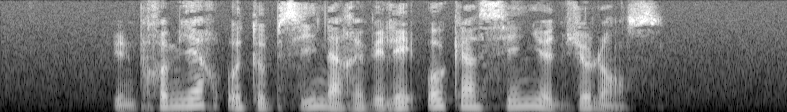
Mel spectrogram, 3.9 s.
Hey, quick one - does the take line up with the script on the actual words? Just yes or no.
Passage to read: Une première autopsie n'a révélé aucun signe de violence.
no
